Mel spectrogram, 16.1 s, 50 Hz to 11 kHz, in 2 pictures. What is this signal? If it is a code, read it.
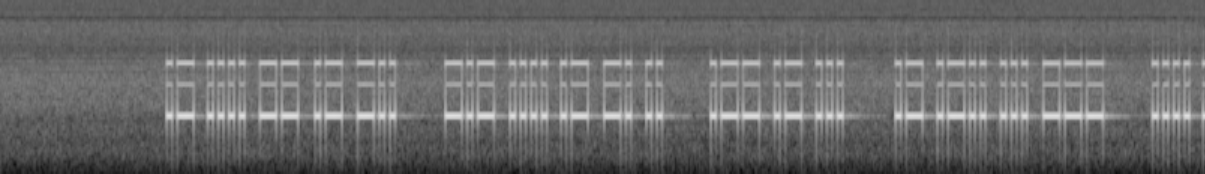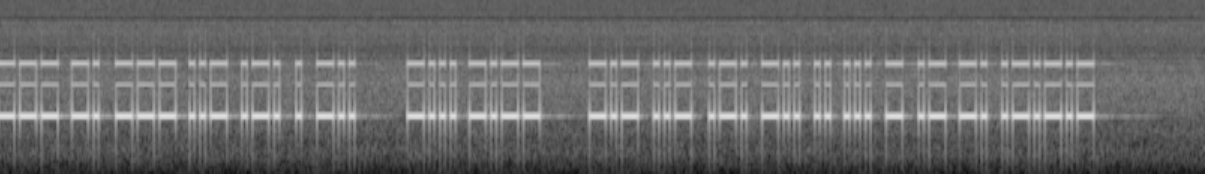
Morse code, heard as a keyed tone, hand-sent with a paddle, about 34 wpm, 1190 Hz. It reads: AHMAD KHANI WAS ALSO HONOURED BY KURDISTAN.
